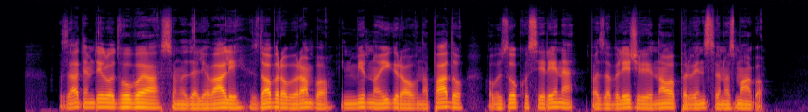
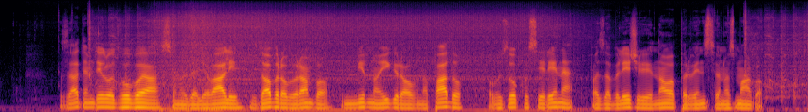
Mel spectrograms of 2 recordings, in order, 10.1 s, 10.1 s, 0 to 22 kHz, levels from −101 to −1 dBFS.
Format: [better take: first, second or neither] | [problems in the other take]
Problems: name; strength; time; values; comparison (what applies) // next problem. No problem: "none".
first | background sound (Engine starting / Car); 17 dB below the speech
